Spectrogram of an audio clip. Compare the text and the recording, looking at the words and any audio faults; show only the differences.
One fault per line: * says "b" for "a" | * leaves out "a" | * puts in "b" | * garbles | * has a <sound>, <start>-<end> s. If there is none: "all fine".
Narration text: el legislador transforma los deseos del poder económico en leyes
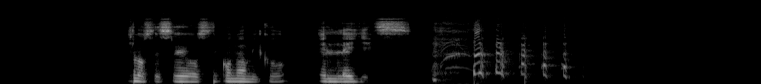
* leaves out "legislador transforma"
* leaves out "del poder"
* has a laugh, 4.3-5.9 s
